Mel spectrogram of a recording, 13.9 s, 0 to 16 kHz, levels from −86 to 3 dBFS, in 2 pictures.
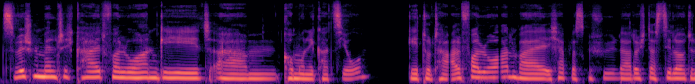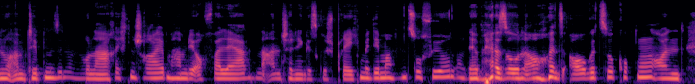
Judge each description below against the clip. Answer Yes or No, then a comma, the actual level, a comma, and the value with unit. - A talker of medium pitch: Yes, medium, 180 Hz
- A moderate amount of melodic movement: Yes, average, 3.0 semitones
